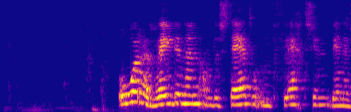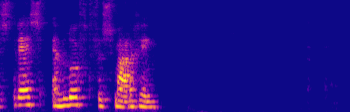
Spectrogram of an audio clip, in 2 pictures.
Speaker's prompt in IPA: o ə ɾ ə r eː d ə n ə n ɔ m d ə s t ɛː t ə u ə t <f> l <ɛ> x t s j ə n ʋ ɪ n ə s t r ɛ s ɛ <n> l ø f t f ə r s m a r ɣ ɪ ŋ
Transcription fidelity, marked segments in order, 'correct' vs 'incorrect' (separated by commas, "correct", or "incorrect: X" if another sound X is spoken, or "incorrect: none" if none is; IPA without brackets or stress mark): correct, correct, correct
